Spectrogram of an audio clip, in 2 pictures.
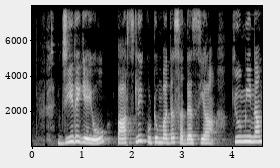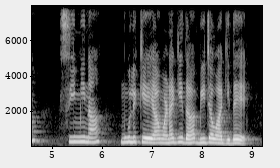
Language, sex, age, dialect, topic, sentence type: Kannada, female, 18-24, Coastal/Dakshin, agriculture, statement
